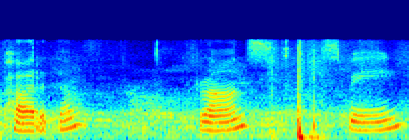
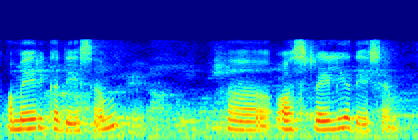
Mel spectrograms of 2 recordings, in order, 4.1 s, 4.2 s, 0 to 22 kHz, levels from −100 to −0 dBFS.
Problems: background sounds at intervals, continuous background conversations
